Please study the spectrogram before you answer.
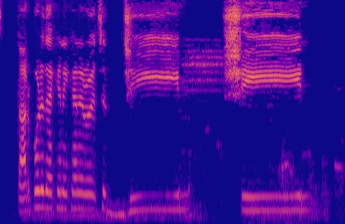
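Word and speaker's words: شين: আর শিন বলার সময় কিন্তু পুরোপুরি লাগছে না।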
